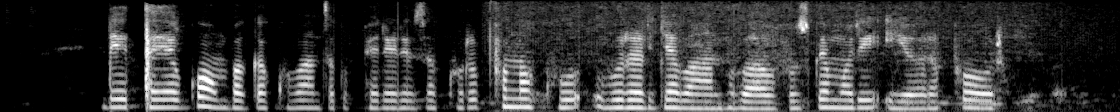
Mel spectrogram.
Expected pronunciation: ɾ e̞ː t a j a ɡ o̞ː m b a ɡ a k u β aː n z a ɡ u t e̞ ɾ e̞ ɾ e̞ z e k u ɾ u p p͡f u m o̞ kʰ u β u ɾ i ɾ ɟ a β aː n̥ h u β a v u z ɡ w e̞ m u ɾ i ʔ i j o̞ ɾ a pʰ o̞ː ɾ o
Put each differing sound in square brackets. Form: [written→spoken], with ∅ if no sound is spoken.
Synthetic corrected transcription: ɾ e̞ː t a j a ɡ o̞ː m b a ɡ a k u β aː n z a ɡ u [t→p] e̞ ɾ e̞ ɾ e̞ z [e→a] k u ɾ u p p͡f u [m→n] o̞ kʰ u β u ɾ [i→a] ɾ ɟ a β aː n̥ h u β a v u z ɡ w e̞ m u ɾ i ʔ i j o̞ ɾ a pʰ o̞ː ɾ o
